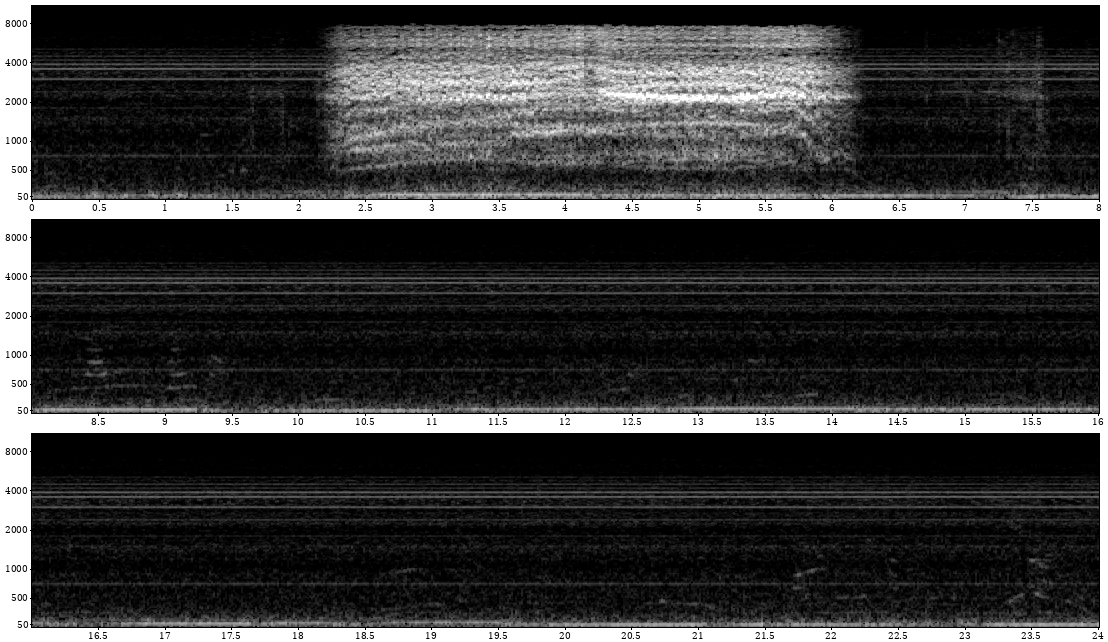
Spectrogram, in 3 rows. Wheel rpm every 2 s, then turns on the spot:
10, 130, 130, 0, 0, 0, 0, 0, 0, 0, 0, 0.
none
